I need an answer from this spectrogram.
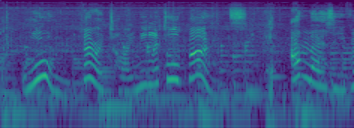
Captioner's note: snorts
